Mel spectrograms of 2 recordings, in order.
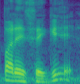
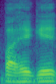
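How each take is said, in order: First: The word is said with all three syllables. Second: The word is clipped to two syllables. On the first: It is the standard form expected on television. The speaker calls it right. "ya tendrás que decir parece que" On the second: It is the local Andalusian way of speaking. The speaker calls it wrong. "acabo de decir paje que"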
